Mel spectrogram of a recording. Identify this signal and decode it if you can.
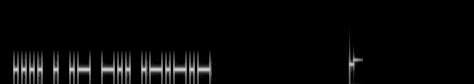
Morse code, heard as a keyed tone, about 30 wpm, 700 Hz. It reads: HEAD.
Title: Sentences from Top 1100 Words 30wpm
